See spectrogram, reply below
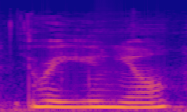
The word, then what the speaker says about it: Réunion: I guess that's how you say it, Réunion? – Réunion, yeah. – Réunion? Mm-hmm. Okay. – Réunion, but just look at Ray, yeah.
